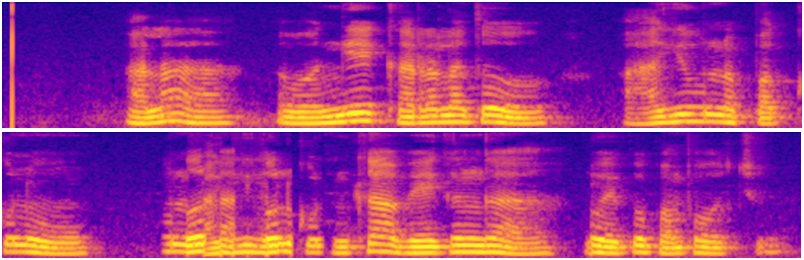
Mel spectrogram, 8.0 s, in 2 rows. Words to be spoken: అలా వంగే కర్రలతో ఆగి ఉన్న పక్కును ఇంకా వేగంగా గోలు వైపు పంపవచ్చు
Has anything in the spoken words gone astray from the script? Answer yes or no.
yes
